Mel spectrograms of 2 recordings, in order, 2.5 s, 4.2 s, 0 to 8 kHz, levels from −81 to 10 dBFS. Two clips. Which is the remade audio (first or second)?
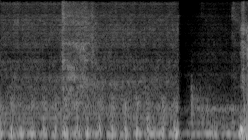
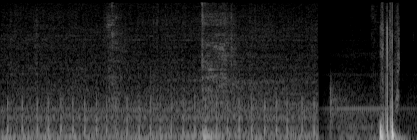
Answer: first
